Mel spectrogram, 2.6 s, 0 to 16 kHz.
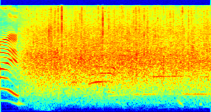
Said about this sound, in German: Dankeschön das war das 31C3, ne? Wow. Vielleicht noch ein Applaus wert? Das war das 31C3.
